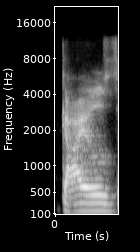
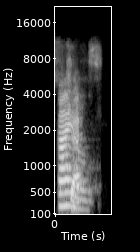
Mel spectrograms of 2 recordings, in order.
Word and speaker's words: Giles: Everybody says like Giles or Gillis. It's only the British that get it right, that get Giles every time. So yes, Giles.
